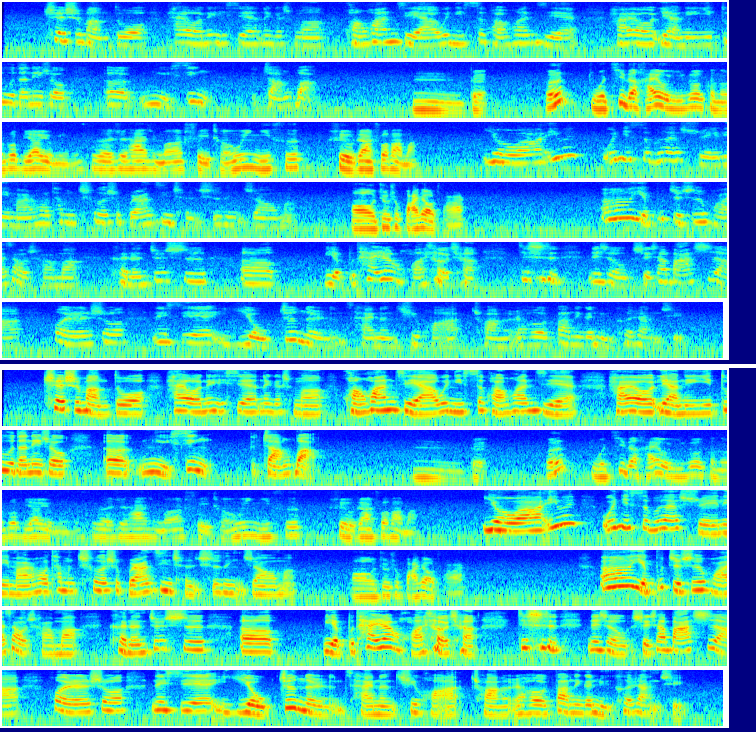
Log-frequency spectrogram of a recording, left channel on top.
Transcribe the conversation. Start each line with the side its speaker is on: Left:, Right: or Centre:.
Right: 确实蛮多，还有那些那个什么狂欢节啊，威尼斯狂欢节，还有两年一度的那种呃女性掌管。
Left: 嗯，对，嗯，我记得还有一个可能说比较有名字的是它什么水城威尼斯，是有这样说法吗？
Right: 有啊，因为威尼斯不是在水里嘛，然后他们车是不让进城市的，你知道吗？
Left: 哦，就是划小船儿，
Right: 嗯，也不只是划小船嘛，可能就是呃，也不太让划小船，<laughs> 就是那种水上巴士啊，或者是说那些有证的人才能去划船，然后放那个旅客上去。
